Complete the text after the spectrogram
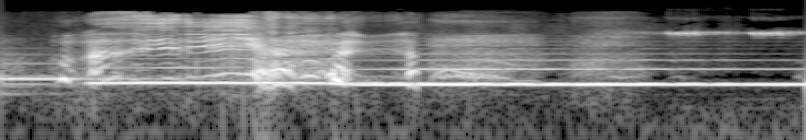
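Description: A young woman sobs and wails close by.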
